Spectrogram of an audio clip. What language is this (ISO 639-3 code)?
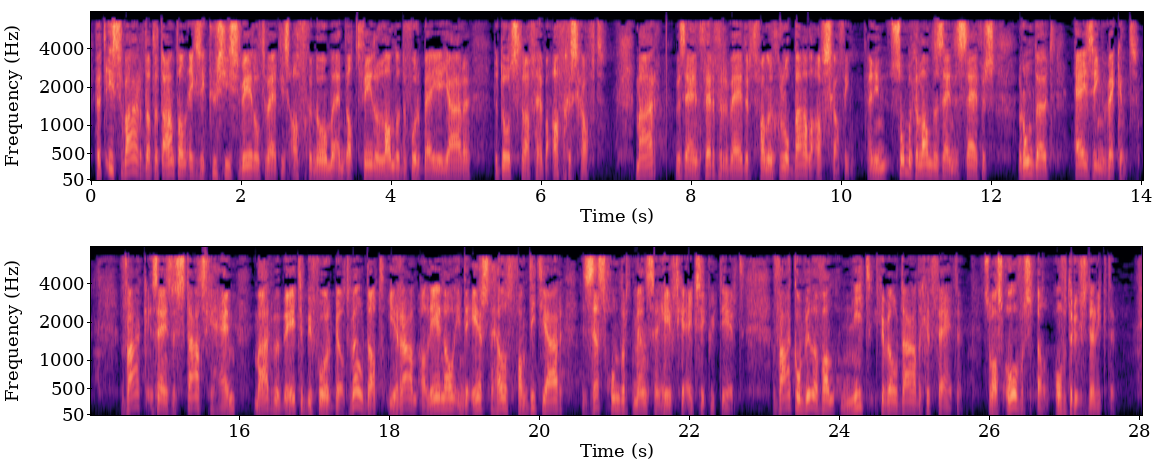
nld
